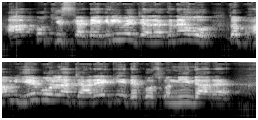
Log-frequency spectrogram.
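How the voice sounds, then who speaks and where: Male teacher lecturing in a classroom, really high bright voice, echoey room, repeats stuff and quizzes the kids. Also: distant mic. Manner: dictates slowly, repeats phrases, asks students questions. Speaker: physics teacher.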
